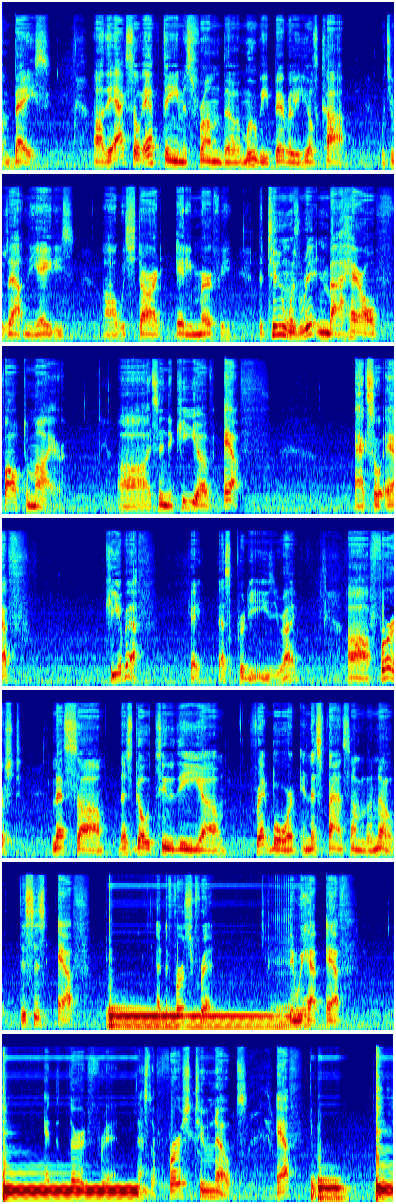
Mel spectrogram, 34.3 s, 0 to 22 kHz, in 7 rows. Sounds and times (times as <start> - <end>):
Speech: 0.0 - 10.6, 11.2 - 13.1, 14.2 - 15.1, 16.0 - 25.6, 26.4 - 27.2, 28.0 - 29.0, 29.9 - 33.2.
